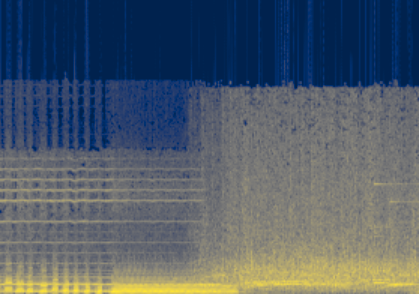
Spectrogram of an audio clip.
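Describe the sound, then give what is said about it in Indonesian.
Audience applause at a live humor performance: loud rhythmic music with sustained tones plays first, then gives way to a broad, steady clatter of many hands clapping that continues to the end. “Terima kasih buat tepuk tangan yang jenengan kabehan bae lah ya.”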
